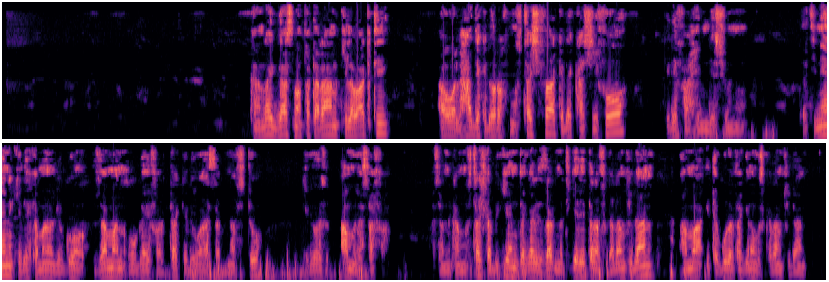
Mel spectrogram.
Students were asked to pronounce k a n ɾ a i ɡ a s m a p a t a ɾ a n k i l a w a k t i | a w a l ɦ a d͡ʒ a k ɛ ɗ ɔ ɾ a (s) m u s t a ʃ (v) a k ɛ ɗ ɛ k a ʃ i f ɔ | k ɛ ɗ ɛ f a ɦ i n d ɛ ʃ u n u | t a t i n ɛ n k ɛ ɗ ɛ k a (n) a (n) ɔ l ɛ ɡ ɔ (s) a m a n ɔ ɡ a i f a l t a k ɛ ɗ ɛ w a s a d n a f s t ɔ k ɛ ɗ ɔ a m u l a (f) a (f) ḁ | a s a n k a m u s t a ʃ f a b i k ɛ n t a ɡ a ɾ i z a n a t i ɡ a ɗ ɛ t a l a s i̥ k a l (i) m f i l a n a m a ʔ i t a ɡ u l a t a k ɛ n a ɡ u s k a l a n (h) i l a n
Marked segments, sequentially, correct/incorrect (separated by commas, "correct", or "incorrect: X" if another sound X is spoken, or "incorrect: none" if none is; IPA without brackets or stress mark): incorrect: f, incorrect: f, incorrect: m, correct, incorrect: z, incorrect: s, correct, incorrect: a, incorrect: f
